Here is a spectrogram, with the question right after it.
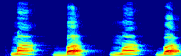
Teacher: Kenapa? Karena mim dan ba harfani, dua huruf yang keluar dari kedua bibir. Ma, ba. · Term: Syafawi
